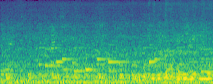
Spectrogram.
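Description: Background music: a light melody of short held notes stepping up and down, over a steady low rumble.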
